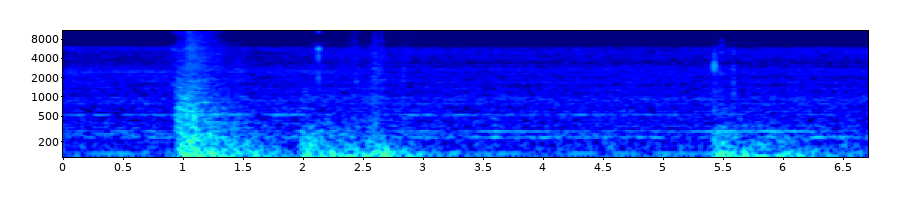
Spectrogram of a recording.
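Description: A short soft whoosh sounds as a menu opens.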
